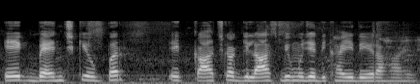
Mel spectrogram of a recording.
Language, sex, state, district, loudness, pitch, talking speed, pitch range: Hindi, male, Rajasthan, Jaipur, -19 LUFS, 175 Hz, 200 wpm, 165-185 Hz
